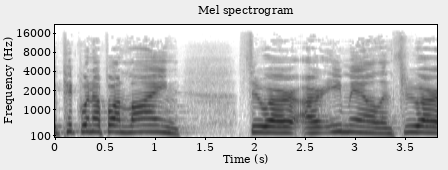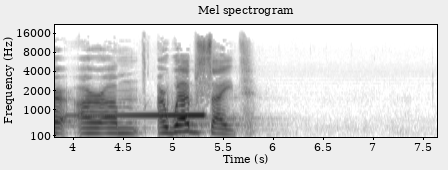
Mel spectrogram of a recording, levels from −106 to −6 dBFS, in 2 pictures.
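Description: From 3.92 s to 5.35 s, a microphone is picking up the loudspeaker it drives, and near 803 Hz the loop gain tops unity. The result is loudspeaker feedback squeal: a steady tone swelling over roughly a second and a half until it rings out louder than the speech.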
